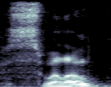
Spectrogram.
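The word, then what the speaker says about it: Sewilo: You know, my So, my last name is um S E W I L O. It's pronounced swillow.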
